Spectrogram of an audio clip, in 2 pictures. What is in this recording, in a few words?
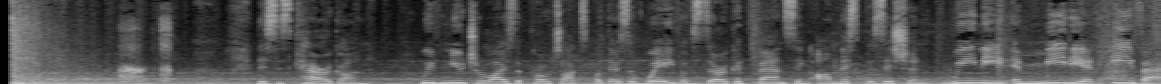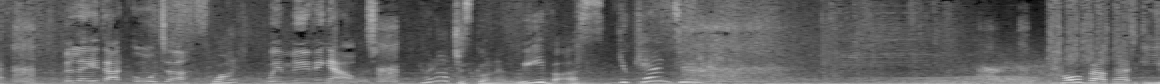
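Bulgarian Accented English; GoLocalise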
